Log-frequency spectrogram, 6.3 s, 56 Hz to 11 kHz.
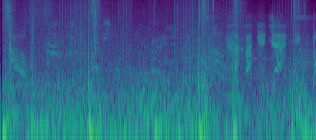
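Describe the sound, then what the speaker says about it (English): Cannons and gunfire booming in Just Cause 4, a dense barrage of loud blasts and rattling shots throughout, with a voice talking beneath the chaos. "those cannons gunning for them"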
